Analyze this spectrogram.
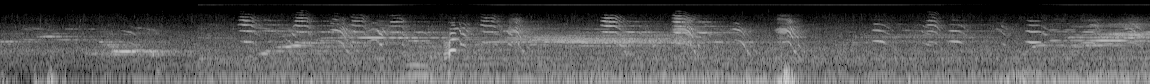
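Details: Wapiti (elk) bulls bugling in forest in early September as the fall rut begins, calls challenging rivals and inviting cows; high whistled tones with stacked overtones rise and fall, several overlapping, among short descending chirps over a low rumble.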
